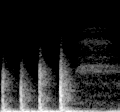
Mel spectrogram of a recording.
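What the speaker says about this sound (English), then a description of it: "So you knock on the door." Four firm knocks on a door land in a quick, even rhythm, each a close, solid thud, followed by a brief faint room tail.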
